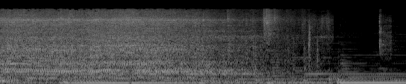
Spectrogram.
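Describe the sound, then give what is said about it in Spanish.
An old motorbike engine runs in a loud, steady, rattling drone with a low throbbing hum, briefly changing pitch near the end before settling again. No one speaks. “Sacó su vieja moto y le dijo a sus amigos que se subieran.”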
